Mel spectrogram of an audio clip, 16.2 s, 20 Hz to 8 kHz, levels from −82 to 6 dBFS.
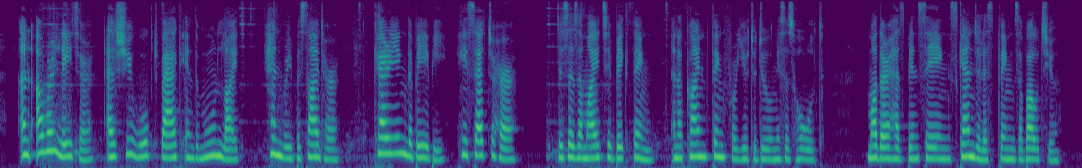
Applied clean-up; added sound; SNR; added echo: neural separator model SepFormer DNS4.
